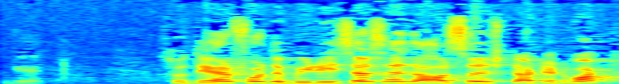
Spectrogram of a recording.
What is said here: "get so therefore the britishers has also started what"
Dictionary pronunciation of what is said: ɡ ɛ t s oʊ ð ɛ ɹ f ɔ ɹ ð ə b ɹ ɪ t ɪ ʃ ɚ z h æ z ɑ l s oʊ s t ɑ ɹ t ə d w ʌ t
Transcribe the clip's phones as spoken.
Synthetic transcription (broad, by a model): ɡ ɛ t s oʊ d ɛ ɹ f ɔ ɹ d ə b ɪ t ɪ s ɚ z h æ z ɑ l s oʊ s t ɑ ɹ t ə d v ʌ t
